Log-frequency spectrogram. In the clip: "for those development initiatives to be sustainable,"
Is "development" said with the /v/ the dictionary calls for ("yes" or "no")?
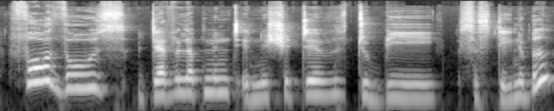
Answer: yes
